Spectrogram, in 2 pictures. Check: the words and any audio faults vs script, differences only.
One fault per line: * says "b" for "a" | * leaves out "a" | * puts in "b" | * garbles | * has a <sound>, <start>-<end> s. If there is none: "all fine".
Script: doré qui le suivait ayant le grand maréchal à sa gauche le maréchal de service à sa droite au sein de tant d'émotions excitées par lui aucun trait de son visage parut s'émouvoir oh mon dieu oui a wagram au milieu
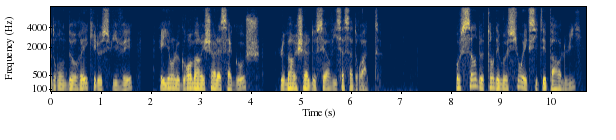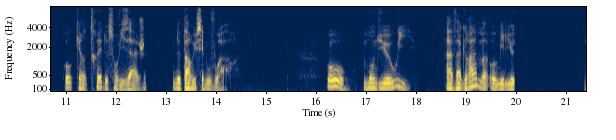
* puts in "ne"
